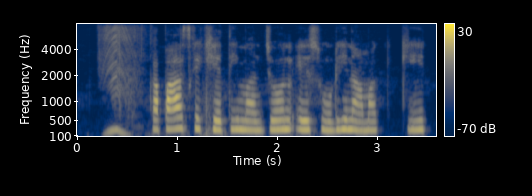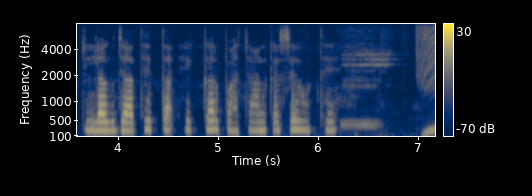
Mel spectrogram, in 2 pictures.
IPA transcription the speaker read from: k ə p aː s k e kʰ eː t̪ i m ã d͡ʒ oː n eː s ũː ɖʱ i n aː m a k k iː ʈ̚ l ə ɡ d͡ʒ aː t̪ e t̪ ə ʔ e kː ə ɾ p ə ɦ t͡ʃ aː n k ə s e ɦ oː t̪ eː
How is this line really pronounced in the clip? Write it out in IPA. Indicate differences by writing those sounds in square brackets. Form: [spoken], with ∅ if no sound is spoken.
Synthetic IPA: k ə p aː s k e kʰ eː t̪ i m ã d͡ʒ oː n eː s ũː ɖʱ i n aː m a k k iː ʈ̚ l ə ɡ d͡ʒ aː t̪ e t̪ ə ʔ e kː ə ɾ p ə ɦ t͡ʃ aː n k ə s e ɦ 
